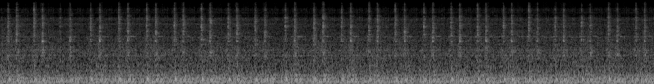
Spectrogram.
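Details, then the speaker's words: 1981 Nissan 280ZX six-cylinder with a five-speed, sat 15 years, idling in neutral: a lumpy idle that keeps dropping and picking the cylinder back up. Cylinder misfire from a failed injector that would not click. "i put it back in neutral to make sure that it could idle still and it did except it was like it was picking up the cylinder it would drop it was like it was trying to"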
